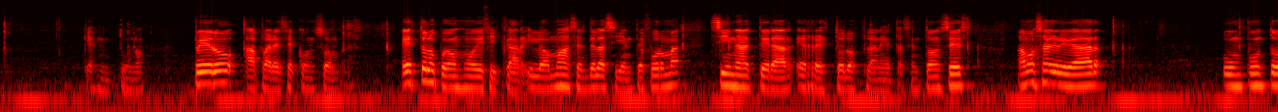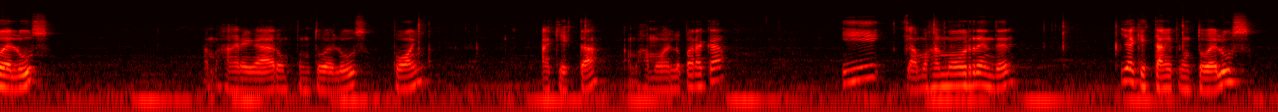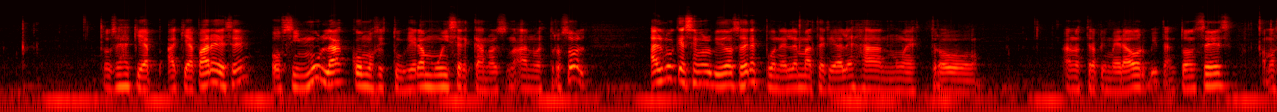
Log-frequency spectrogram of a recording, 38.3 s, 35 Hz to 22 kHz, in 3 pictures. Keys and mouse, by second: 0.0-1.3 drag, 2.5 click, 3.5-3.9 middle drag, 6.8-7.4 middle drag, 7.2 click, 7.8 middle click, 8.4-8.8 middle drag, 9.7 click, 12.6-17.1 drag, 18.6-20.0 drag, 22.3 click, 23.4-23.8 middle drag, 24.7-25.8 shift+middle drag, 26.7-29.8 middle drag.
